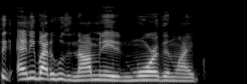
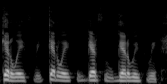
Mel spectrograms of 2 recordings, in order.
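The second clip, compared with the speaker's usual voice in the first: muttered brush-off; 5 semitones lower, 8 dB quieter, much faster than usual. Retold or imitated. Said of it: "I'd be like".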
